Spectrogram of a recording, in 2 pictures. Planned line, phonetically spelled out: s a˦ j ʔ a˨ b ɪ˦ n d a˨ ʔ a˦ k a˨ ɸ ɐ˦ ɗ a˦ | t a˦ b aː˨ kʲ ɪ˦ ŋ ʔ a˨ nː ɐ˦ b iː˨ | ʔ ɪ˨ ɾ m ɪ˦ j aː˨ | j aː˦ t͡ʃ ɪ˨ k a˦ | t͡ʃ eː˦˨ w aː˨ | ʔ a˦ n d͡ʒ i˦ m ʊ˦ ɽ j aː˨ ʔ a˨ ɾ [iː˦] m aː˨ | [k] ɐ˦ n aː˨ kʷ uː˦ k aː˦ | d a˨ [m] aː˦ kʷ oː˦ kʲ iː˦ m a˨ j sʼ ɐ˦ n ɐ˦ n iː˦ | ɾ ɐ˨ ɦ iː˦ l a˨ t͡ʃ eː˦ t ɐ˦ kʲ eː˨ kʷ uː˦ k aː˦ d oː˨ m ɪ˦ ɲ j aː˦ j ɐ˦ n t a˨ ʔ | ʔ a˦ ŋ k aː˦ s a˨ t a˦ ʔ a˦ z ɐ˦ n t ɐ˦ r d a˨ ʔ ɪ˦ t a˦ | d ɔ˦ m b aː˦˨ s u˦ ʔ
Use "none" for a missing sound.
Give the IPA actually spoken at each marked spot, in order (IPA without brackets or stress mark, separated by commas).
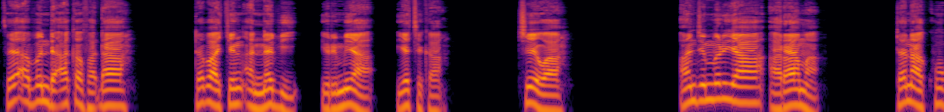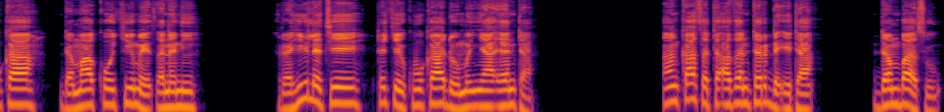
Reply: aː˦, t, m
